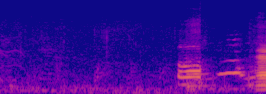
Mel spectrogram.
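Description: Low background for over a second, then a man's voice near the end: a short vocal sound, followed by a drawn-out call whose pitch wavers.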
